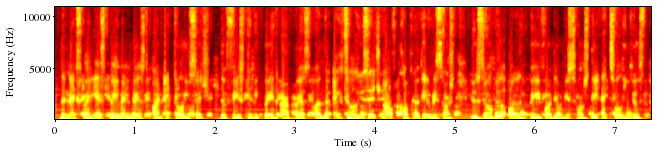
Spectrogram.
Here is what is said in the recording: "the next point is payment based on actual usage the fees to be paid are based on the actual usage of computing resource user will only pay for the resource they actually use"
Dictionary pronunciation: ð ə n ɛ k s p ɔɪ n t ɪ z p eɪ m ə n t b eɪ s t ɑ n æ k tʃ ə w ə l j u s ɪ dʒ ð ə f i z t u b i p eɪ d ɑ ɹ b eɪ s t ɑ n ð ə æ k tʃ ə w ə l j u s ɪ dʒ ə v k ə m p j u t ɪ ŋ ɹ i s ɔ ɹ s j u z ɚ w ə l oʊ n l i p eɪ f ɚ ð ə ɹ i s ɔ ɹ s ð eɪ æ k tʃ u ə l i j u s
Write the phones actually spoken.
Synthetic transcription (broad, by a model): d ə n ɛ k s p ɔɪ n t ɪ s p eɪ m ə n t b eɪ s t ɑ n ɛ k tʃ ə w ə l j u s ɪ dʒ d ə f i s t u b i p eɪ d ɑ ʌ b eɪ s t ɑ n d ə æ k tʃ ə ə l j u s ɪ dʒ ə f k ə m p j u t ɪ ŋ ɹ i s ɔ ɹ s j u s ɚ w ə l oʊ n l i p eɪ f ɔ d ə ɹ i s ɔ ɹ s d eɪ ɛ k tʃ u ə l i j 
